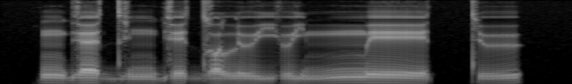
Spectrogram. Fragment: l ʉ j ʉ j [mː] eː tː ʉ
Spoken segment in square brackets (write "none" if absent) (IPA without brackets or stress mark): mː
